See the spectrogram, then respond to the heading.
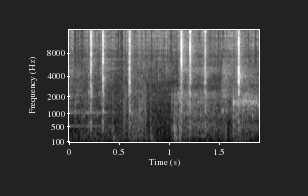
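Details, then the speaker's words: Kenwood/Trio KA-8004 solid-state stereo amplifier, inside view; irregular sharp crackles and pops, seemingly not from the power transformer but from the area below it near the source selector; possible arcing suspected, cause unknown; crackling noise. "Thing is, it doesn't seem to be coming from the transformer, it seems to be coming from down there."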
